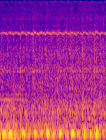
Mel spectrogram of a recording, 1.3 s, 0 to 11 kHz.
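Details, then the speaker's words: Yamaha Sniper 150/155 at idle: thin steady high whistle over a pulsing idle from the worn water pump seal, impeller and impeller bearing; needs the repair kit so oil and coolant don't mix. "p naririnig niyo yan y sumisipol y Yan na yung ating water pump se so kailangan natin magawa yan para hindi maglaho maghalo yung langis"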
